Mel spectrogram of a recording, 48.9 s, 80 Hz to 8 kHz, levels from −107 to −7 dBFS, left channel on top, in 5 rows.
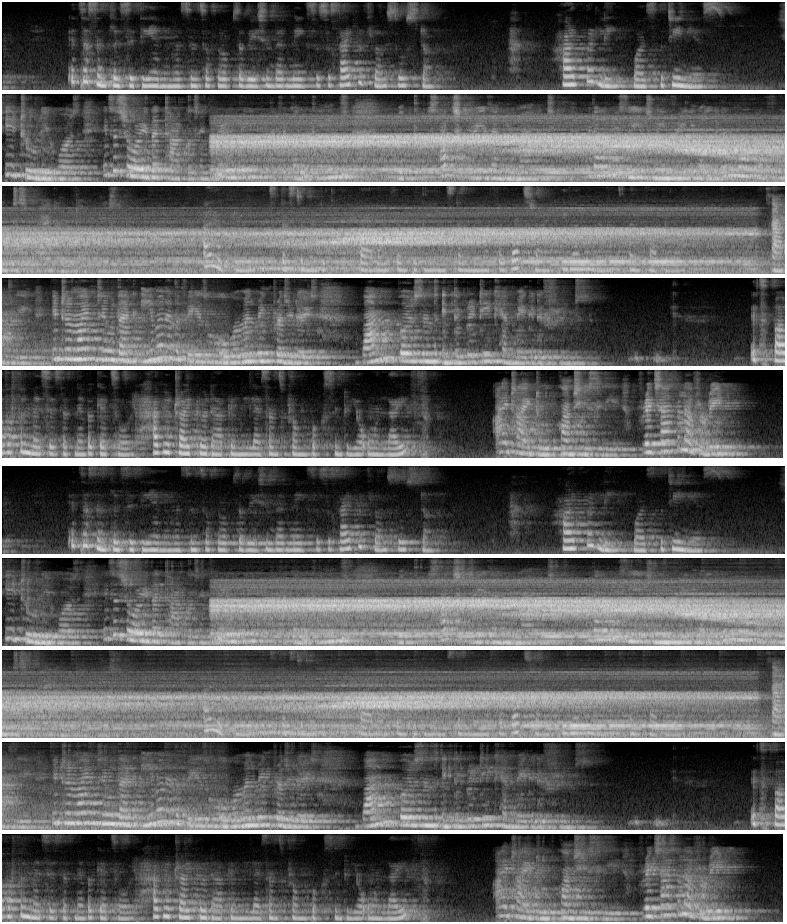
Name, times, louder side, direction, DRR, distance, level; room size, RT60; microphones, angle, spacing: voice 1, 0.8-5.5 6.3-6.5 6.9-9.5 12.4-12.6 13.5-13.7 14.0-14.1 22.1-23.7 24.0-28.2 37.5-37.7 38.7-44.5, left 2 dB, 65° left, 5 dB, 1.5 m, -36 dB
voice 2, 9.8-14.4 14.7-16.8 17.1-21.0 29.2-36.6 45.3-48.2, equal, 40° left, 0 dB, 8.0 m, -33 dB
sound 1, 12.4-29.0, equal, ahead, 1.7 m, -28 dB
sound 2, 17.8-32.2, equal, 50° right, 5.2 m, -50 dB
29.0 x 20.5 x 9.5 m, 1.0 s
head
